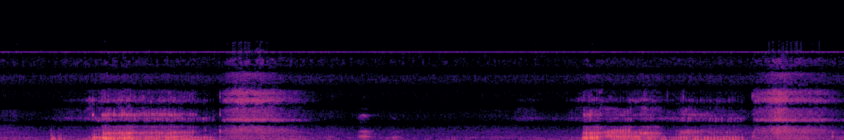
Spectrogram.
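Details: Snoring: noisy, rough breaths in and out with soft snorting at the start of each breath, two cycles in eight seconds.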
